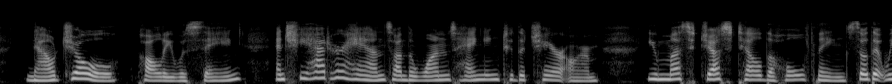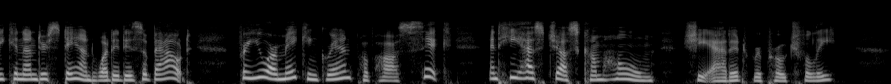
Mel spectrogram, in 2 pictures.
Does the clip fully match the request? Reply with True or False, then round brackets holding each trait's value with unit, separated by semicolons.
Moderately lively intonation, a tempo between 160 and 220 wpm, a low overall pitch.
False (4.7 semitones; 165 wpm; 215 Hz)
